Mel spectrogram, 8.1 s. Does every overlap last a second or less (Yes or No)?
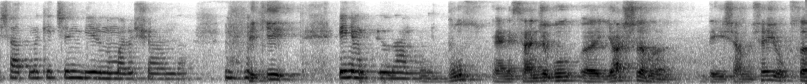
Yes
